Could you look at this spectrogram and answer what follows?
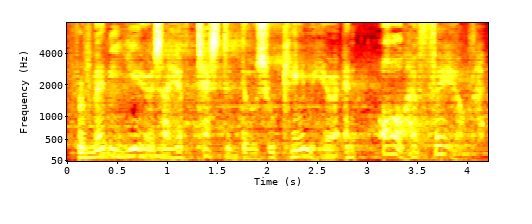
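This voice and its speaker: A man's voice: fairly low pitch, sing-song, normal speed. A man playing a solemn, weary guardian of an ancient temple in a video game, speaking in a grave, formal, imposing way. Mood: solemn relief. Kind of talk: scripted video game cutscene acting. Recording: echoey hall, distant, music behind.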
